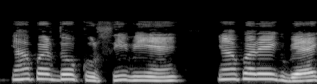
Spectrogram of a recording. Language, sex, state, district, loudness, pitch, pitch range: Hindi, male, Bihar, Saran, -16 LUFS, 195 Hz, 180-240 Hz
